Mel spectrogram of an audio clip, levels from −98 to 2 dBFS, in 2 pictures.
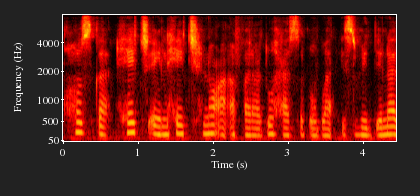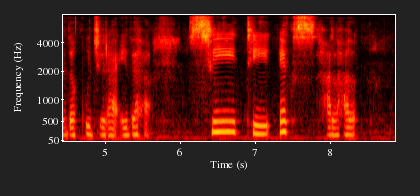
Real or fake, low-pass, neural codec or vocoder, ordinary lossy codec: fake; none; codec, 16 kHz, 4.8 kbps, FACodec; none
